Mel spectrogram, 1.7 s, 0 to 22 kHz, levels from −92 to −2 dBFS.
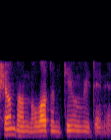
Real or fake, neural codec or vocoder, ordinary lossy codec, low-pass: fake; codec, 16 kHz, 1.1 kbps, Voila-Tokenizer; none; 3.6 kHz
